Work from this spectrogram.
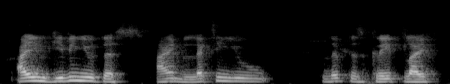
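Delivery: ordinary delivery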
